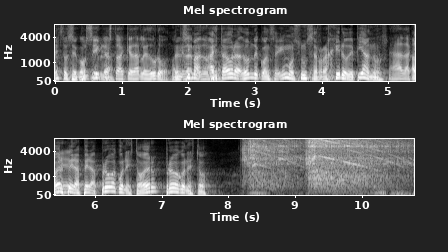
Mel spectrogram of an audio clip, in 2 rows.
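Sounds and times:
speech: 0.0 - 7.8
power drill running: 8.2 - 10.7.

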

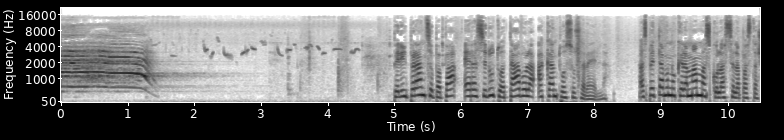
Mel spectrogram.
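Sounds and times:
man screaming in terror: 0.0 - 1.6
faint bird chirps: 1.1 - 4.9
speech: 5.0 - 10.4.

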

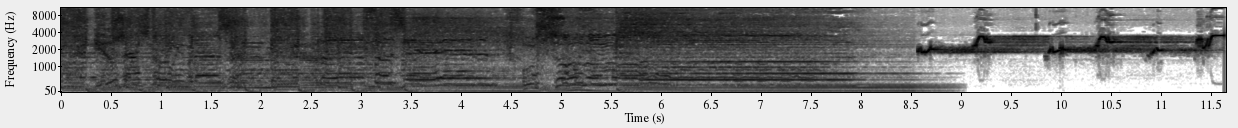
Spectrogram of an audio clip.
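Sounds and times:
music: 0.0 - 8.6
bird chirping: 8.6 - 11.6.

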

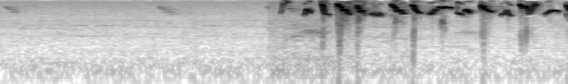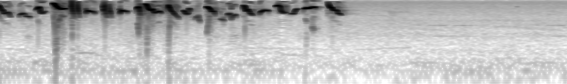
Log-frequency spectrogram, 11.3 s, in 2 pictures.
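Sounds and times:
white-eye song: 2.7 - 9.2.

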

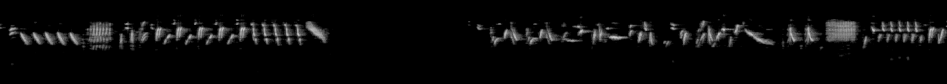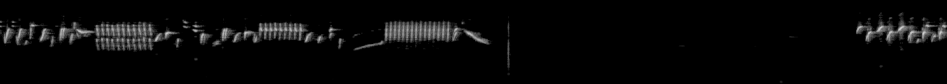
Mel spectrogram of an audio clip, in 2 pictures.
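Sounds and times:
European goldfinch song: 0.0 - 3.4, 4.7 - 14.6, 17.2 - 18.9.

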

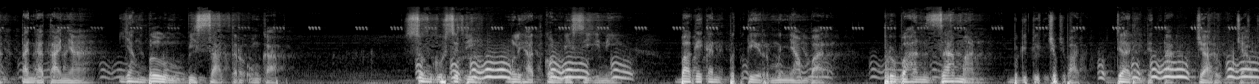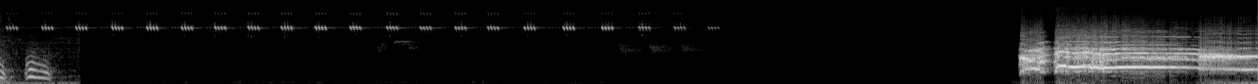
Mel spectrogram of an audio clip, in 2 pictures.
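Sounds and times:
speech: 0.0 - 2.9, 4.1 - 13.2
rooster crowing: 22.8 - 25.1.

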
